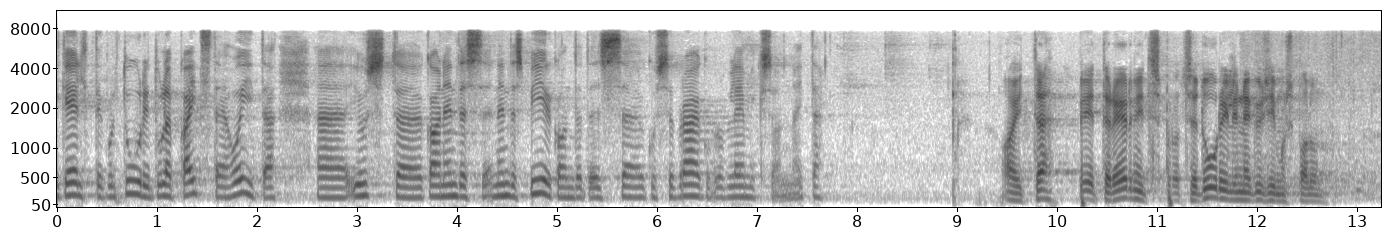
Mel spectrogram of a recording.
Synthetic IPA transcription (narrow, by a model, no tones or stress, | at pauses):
ke̞ːlt̪ˑːekult̪ːuːɾit̪ulɛb̥̚kɑjt̪st̪ɑjɑɦo̞jd̪̥ɑ | just̪kɑne̞nd̪̥e̞sne̞nd̪̥e̞spiːrko̞nd̪̥ɑd̪̥e̞skusːe̞prɑeɡ̥upro̞ble̞ːmikso̰nːɑ̰jt̪ːˑæh | ɑ̰jt̪ːæhpe̞ːt̪eɾe̞rnit̪spɾro̞t̪se̞d̪̥uːɾilinekysimuspɑlun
